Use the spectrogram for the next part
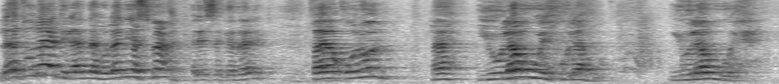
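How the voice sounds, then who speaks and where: A man lectures a class, pausing again and again to ask whether his listeners are following. His voice sits high for a man. It sounds distant and bounces around an echoey room. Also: sing-song, fairly bright tone, a little hiss or hum. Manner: keeps checking the students follow with rhetorical questions. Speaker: Arabic rhetoric teacher.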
